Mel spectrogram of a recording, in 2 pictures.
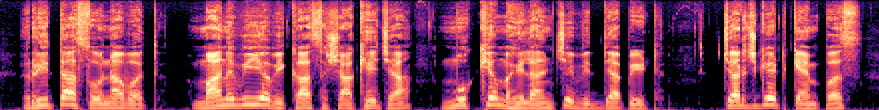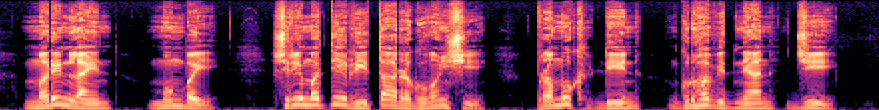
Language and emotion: Marathi, neutral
